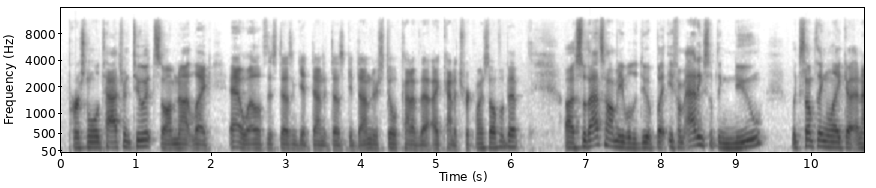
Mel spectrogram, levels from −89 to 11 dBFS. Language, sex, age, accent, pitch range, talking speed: English, male, 30-49, American, 105-135 Hz, 285 wpm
